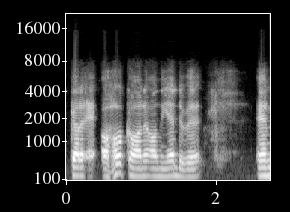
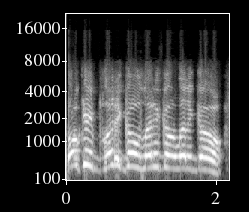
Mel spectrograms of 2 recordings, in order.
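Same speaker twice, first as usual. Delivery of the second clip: mock-panicked plea to drop the snake; frightened dad; 10 semitones higher than usual. The frightened dad after the camera flash, imitating anxious pleading.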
